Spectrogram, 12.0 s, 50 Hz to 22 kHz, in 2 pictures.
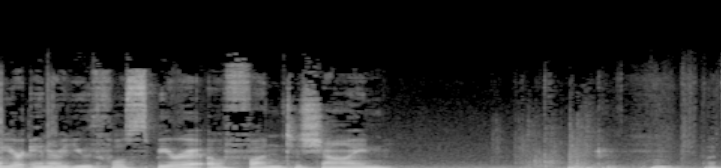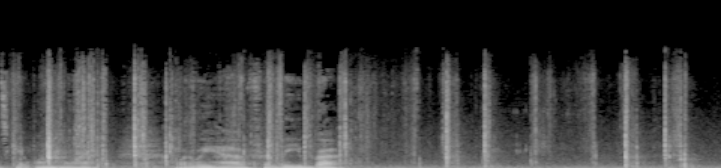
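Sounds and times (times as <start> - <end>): cards being shuffled by hand: 5.4 - 12.0.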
